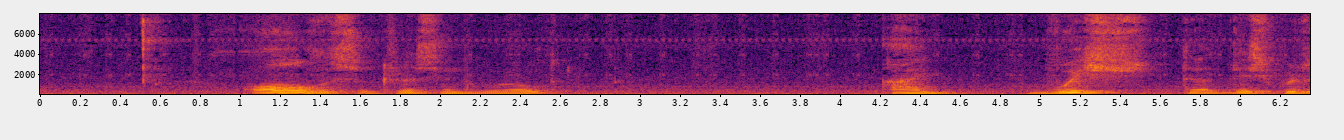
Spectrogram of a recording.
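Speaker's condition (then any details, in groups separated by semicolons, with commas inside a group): Motor neurone disease; one fall since diagnosis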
